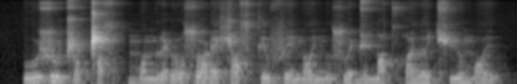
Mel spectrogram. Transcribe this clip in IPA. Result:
u ʐ u ɖ͡ʐ ɔ ǁ ə sˤ | m ɔ n l ə ɽ u sˤ u ɪ̯ ɽ ɛ xʲ e sˤ kʲ u f e n ɔ ɪ̯ n u sʷ ɛ ɖ e n y tˤ qʷ ɛ l ə t͡ɕʰ y ʊ̯ m ɔ ɪ̯

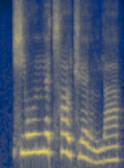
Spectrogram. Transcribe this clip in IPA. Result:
ɕ j o˥ ʊ̯ n̪ j ɛ˥˧ t͡sʰ ɑ˥˧ ʊ̯ t͡ɕ ɥ ɛ˥˩ l ɤ˩ ŋ m j ä˥

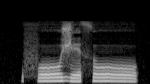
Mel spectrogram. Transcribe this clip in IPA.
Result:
f oː˩˧ ʒ e˩ θ oː˧˩

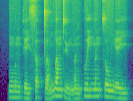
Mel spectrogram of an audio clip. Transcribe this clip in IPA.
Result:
ŋ ʊ˧ ŋ k e˨ j s ɐ˧ p̚ t̪ ɐ˨˥ m w ɐ˥ m t̪ yː˨˩ m n̪ ɐ˨ ŋ kʷ e˥ j ŋ ɵ˥ n t͡s o˥ w ŋ e˧ j

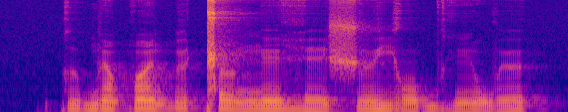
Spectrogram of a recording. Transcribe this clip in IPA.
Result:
k ɯ˨ b ẽ˦ qʷ ĩ˦ ɓ ʏ˦ ǁ ɵ˦˨ ŋ ẽ˦ ɦ e˨ ʃ ʏ˦ j o˨ bʱ ĩ˨ w ʏ˦

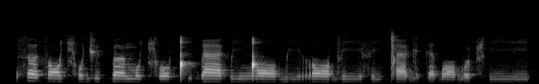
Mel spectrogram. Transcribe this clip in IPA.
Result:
s œ t͡s ɔː t͡ɕʰ o d͡ʒ y k͡p œ m o t͡ɕʰ o ǃʰ i ɡ͡b æː k͡p iː ŋ͡ǃ ɔː ɡ͡b iː r ɔː d͡z iː s iː ǀ æ ɡ e k ɛ ɓ ɔː ɡ o ʈ͡ʂʰ iː

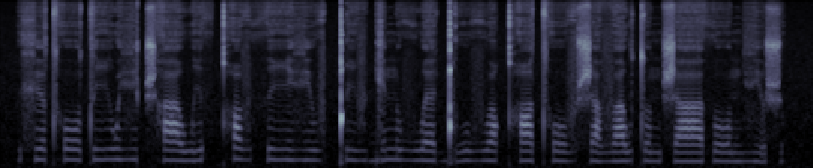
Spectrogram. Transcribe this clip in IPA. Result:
xʲ ʌː tʰ oː t iː w vʲ u t͡ʃʰ aː w i θ qʰ o v θ iː vʲ uː v ǃ i v ɡʲ ɛ n u v w ɛ ɡ͡ǃ uː v uː qʰ a tʰ oː v ʃ a v a w t o n ʃ aː θ oː n vʲ o ʃ

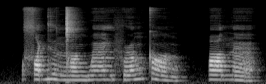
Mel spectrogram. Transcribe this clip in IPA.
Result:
sˤ ɪ ɡʲ ʊ ŋ͡ǀ ɑ̃ ŋ w ɛ̃ː lʲ f ə˞ ŋ tˤ ɑ̃ ŋ | ɑ n ɛ̃

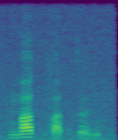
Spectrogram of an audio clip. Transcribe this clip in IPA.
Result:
m a˦˥ t̚ f a˨˩ t̚ k ə˧˩˨ n

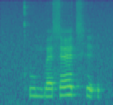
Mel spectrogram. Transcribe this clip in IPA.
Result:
kʰ u m b æ s æ t͡sʰ e ʔ

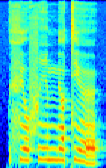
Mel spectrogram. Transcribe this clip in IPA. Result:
fʲ o f i mʲ ɔ tʲ ø

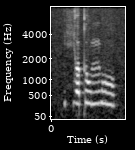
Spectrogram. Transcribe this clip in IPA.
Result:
ç ʌ t u m u

